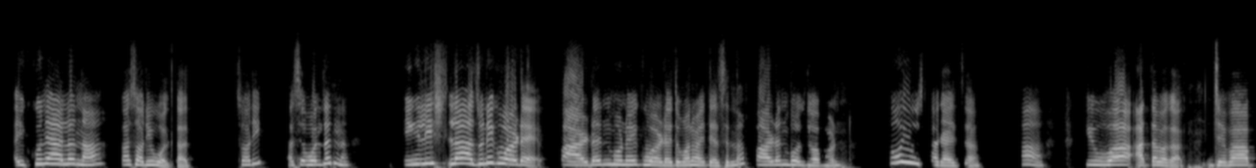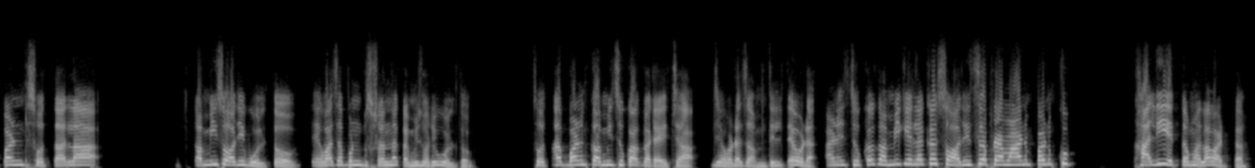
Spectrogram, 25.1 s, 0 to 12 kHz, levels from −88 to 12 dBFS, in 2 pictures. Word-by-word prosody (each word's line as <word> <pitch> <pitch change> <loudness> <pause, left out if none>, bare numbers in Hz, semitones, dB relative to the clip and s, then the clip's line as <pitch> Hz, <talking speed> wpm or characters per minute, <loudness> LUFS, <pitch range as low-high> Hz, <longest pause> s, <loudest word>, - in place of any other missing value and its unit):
ऐकू 260 +6 -2
नाही 355 0 +3
आलं 340 -1 +2
ना, 275 0 +2 0.3
का 300 - -2
सॉरी 270 -3 0
बोलतात. 200 -10 -1 0.5
"सॉरी" 285 +7 -3 0.3
असं 285 - -3
बोलतात 285 +7 +1
ना. 270 - -2 0.6
इंग्लिशला 360 +3 +1
अजून 340 +2 +2
1 415 - +2
वर्ड 320 -5 +4
आहे 235 - 0 0.2
पार्डन 270 +2 +1
म्हणून 305 -1 +1
1 295 -1 -3
वर्ड 250 -3 +2
आहे. 230 - +1
तुम्हाला 245 +2 +2
माहिती 240 -2 0
असेल 220 +2 -2
ना, 300 - -3
पार्डन 275 +1 0
बोलतो 245 -5 -1
आपण. 215 +2 -3 0.5
तो 430 +4 0
यूज 405 -4 +2
करायचा 215 -5 -1 0.5
हां 300 -6 -3 0.5
किंवा 280 0 +1 0.2
आता 250 +2 -1
बघा 210 -7 +1 0.4
जेव्हा 250 +1 +2
आपण 265 +3 -1
स्वतःला 240 +2 +1 1.1
कमी 270 +5 +1
सॉरी 270 -4 +2
बोलतो, 215 -2 +1 0.3
तेव्हाच 240 +3 +1
आपण 265 0 +1
दुसऱ्यांना 235 +2 0
कमी 225 +1 +1
सॉरी 230 0 +2
बोलतो. 205 -7 -1 0.7
स्वतः 250 0 0
पण 290 +2 +3
कमी 265 -1 +3
चुका 260 -2 +2
करायच्या 200 -2 +1 0.3
जेवढ्या 220 -1 +2
जमतील 210 0 -1
तेवढ्या 225 -7 +2 0.2
आणि 265 +2 -2
चुका 285 +3 0
कमी 305 0 +1
केल्या 320 -1 +1
का 345 0 +4
सॉरीचं 285 +1 +2
प्रमाण 290 0 +4
पण 315 +1 +2
खूप 350 -2 +2 0.6
खाली 275 +5 +4
येतं 260 -3 +1
मला 245 0 +3
वाटतं. 180 -8 0
260 Hz, 160 wpm, -23 LUFS, 235-300 Hz, 1.1 s, वर्ड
